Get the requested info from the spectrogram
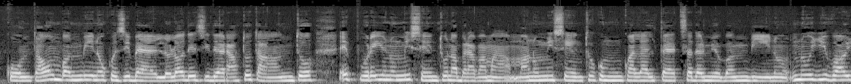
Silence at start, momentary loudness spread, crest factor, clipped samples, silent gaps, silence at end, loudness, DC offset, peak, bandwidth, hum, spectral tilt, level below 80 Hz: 0.05 s; 3 LU; 8 dB; 0.2%; none; 0 s; -8 LUFS; under 0.1%; 0 dBFS; 17 kHz; none; -5.5 dB/octave; -42 dBFS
